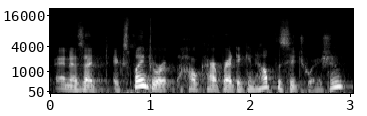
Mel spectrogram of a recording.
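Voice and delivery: normal talking voice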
